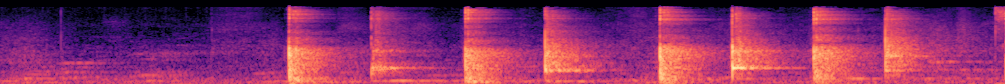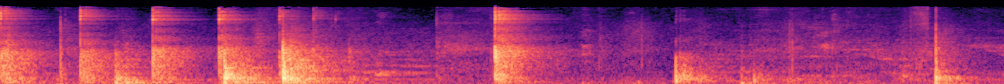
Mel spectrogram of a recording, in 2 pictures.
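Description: Table tennis rally: a plastic ping pong ball clicking off paddles and the table in a quick back-and-forth run of two to three hits a second. It starts about a second and a half in and stops near the end.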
